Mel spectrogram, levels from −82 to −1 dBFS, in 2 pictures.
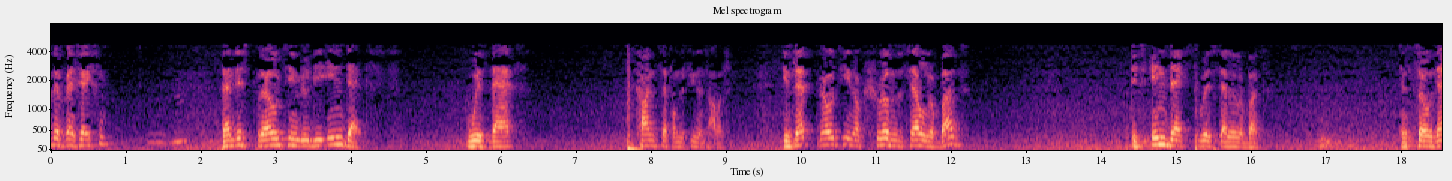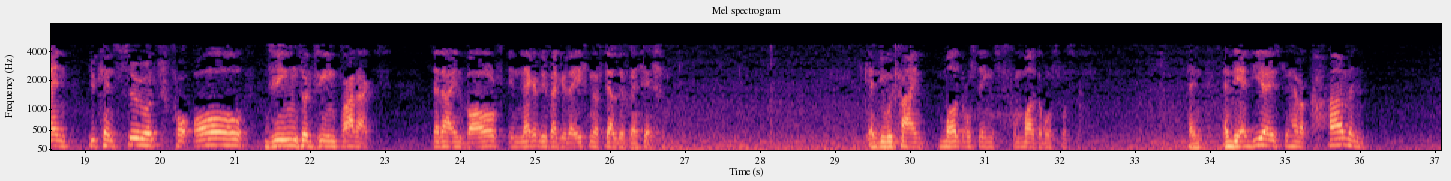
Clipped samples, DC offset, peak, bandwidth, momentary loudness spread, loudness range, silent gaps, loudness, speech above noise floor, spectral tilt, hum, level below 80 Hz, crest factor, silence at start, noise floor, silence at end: under 0.1%; under 0.1%; -2 dBFS; 5 kHz; 21 LU; 7 LU; none; -18 LUFS; 29 dB; -12.5 dB/octave; none; -36 dBFS; 18 dB; 0 s; -46 dBFS; 0 s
